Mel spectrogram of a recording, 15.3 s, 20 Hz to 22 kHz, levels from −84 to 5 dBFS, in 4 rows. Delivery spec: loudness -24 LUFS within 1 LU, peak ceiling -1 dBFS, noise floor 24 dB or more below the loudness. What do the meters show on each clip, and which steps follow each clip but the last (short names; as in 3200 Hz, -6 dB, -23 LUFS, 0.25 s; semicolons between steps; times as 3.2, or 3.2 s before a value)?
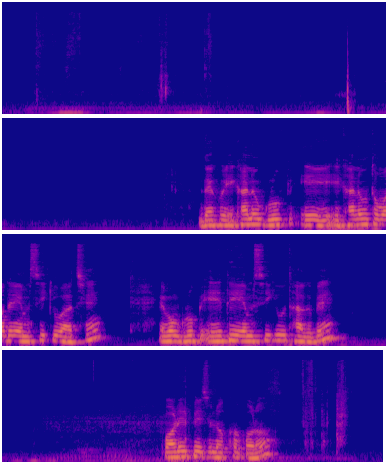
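loudness -32.0 LUFS; peak -15.0 dBFS; loudness target -24.0 LUFS
-> gain +8 dB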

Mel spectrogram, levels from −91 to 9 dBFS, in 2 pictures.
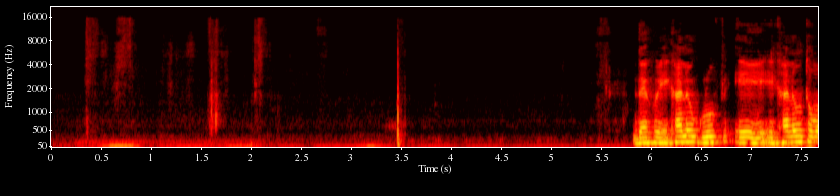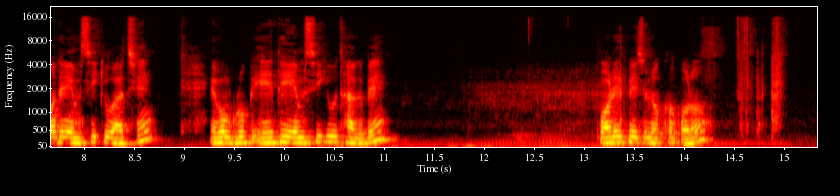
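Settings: loudness -24.0 LUFS; peak -7.0 dBFS; noise floor -65 dBFS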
